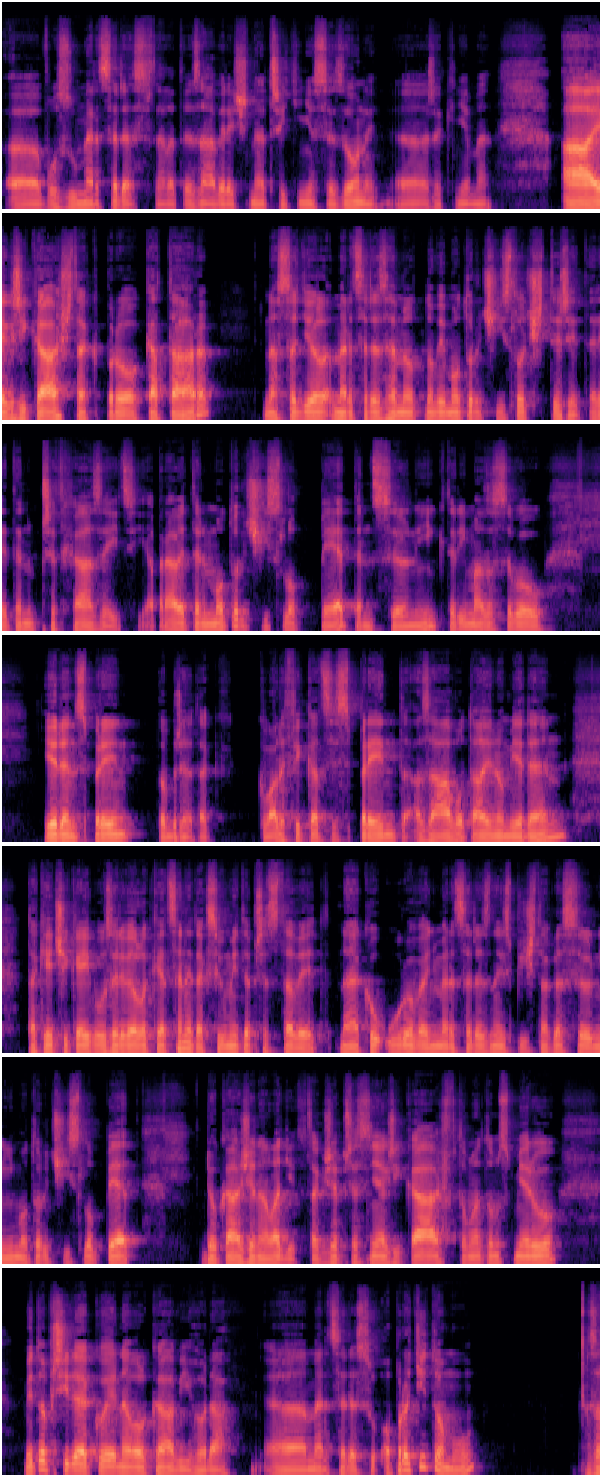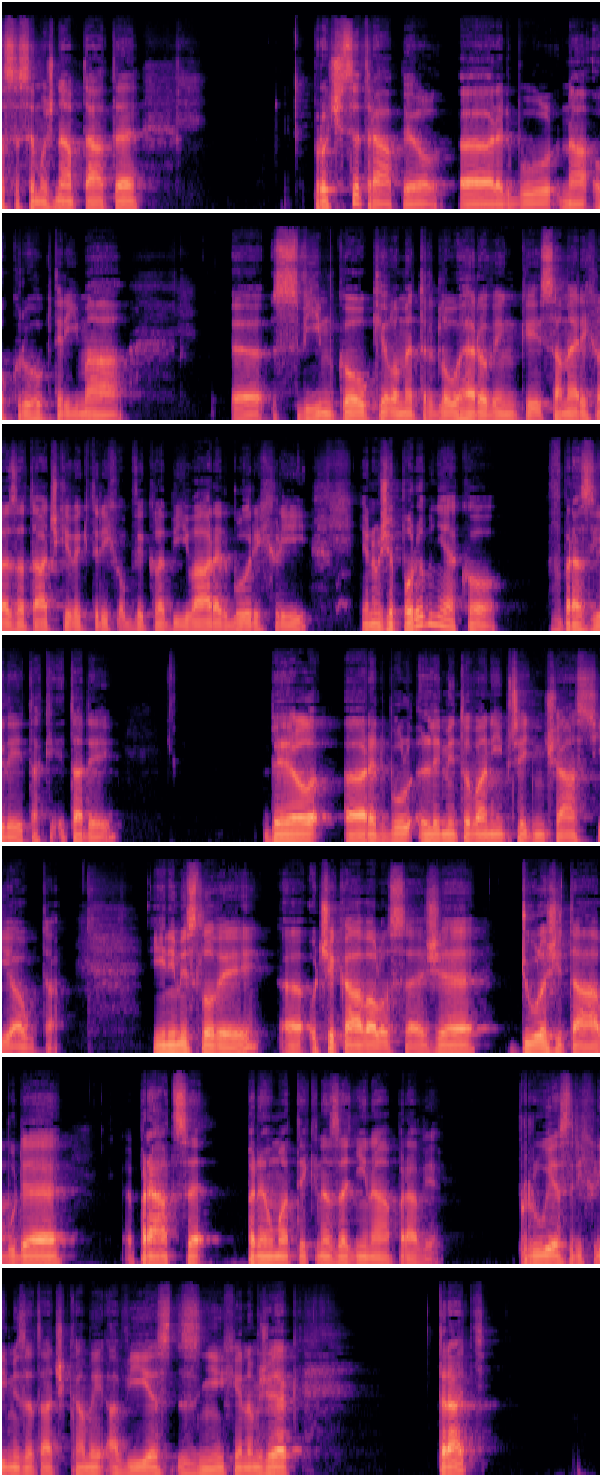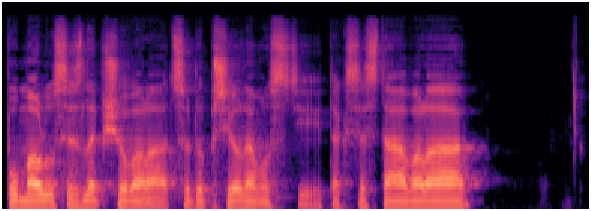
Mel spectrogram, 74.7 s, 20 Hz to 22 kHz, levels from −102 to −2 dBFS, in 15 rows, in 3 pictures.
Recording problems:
none

